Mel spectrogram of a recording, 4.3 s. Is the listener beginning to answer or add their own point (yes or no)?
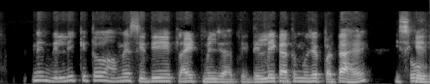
yes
